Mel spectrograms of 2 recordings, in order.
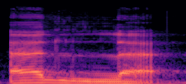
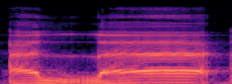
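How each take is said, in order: First: "alla" with a short, unstressed la; lurus saja. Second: "alla" with la leaned on and lengthened; la ditekan, salah. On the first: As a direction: keep "alla" straight, no swell on la. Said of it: "tekanan suara kita lurus saja". ("alla" lurus dengan la satu harokat) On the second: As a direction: overdo the final la of "alla", drawing it out. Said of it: "tidak alla". ("alla" dengan la ditekan dan dipanjangkan) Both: Shown as a demonstration.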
